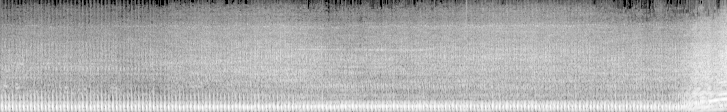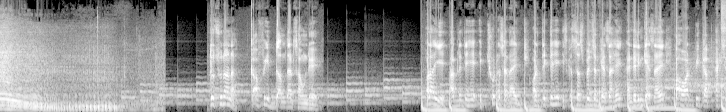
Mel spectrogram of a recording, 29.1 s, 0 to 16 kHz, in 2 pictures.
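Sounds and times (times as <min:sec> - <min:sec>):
motorcycle engine idling and revving: 0:00.0 - 0:17.8, 0:26.0 - 0:29.0.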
